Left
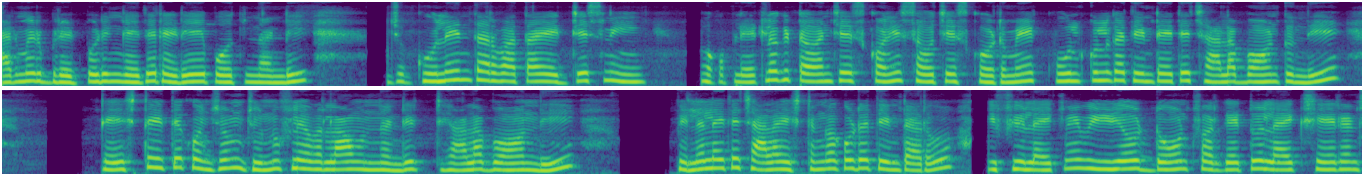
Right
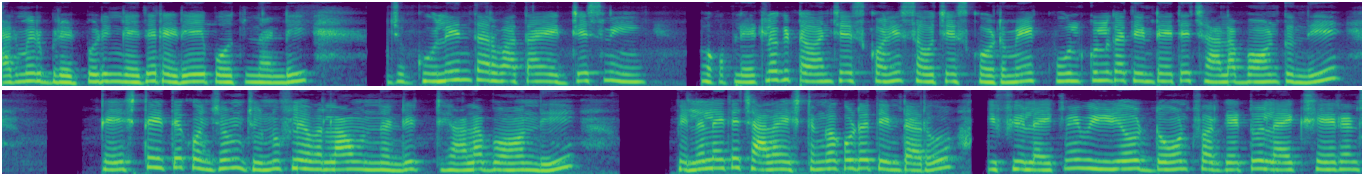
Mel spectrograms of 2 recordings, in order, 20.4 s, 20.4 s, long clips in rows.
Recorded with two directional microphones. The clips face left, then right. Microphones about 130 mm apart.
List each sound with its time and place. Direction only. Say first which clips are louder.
0.2 s speech: left 2 dB; 40° left (ahead or behind)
